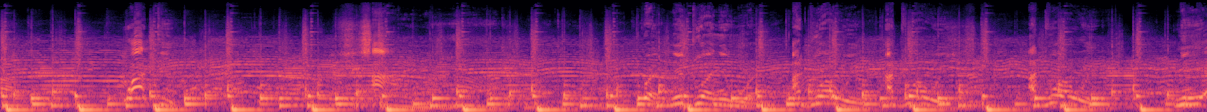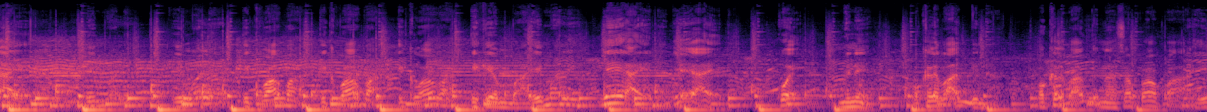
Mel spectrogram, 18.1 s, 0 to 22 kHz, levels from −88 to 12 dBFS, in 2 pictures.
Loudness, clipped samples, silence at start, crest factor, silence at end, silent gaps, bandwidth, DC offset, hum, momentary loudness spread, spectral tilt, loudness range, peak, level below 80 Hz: -16 LUFS; under 0.1%; 0 s; 14 dB; 0 s; none; 16 kHz; under 0.1%; none; 8 LU; -5.5 dB/octave; 5 LU; 0 dBFS; -20 dBFS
